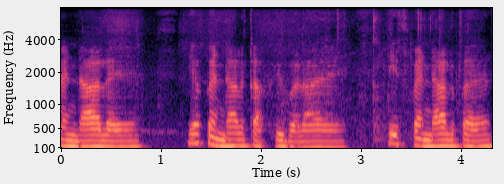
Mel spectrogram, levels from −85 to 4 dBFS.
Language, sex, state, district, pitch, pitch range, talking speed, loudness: Hindi, male, Chhattisgarh, Kabirdham, 125 Hz, 115-140 Hz, 140 wpm, -19 LUFS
